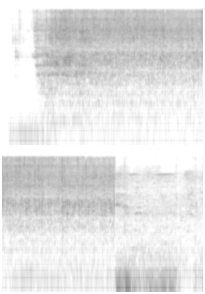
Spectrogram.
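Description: Meat frying in a pan of hot oil: a steady sizzle that cuts off sharply about three-quarters of the way in, leaving a low hum.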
